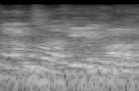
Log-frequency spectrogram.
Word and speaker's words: quinoa: And the grain with it, I can't pronounce it. Quinoa. Quinoa, was it?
